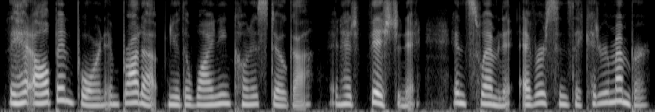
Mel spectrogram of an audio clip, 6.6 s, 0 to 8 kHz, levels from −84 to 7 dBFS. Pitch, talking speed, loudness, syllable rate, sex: 230 Hz, 240 wpm, -20 LUFS, 5.9 syllables/s, female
